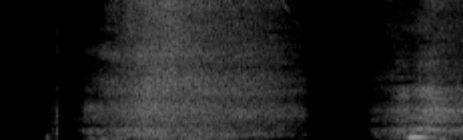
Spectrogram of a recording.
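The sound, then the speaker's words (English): A slow, deep breath taken for calm: a couple of faint clicks, then a long soft inhale of over a second, a brief pause, and the start of a breathy exhale, heard alone. “And just take a deep breath and just.”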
